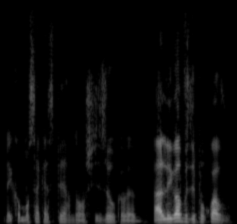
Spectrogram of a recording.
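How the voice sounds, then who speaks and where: A woman's voice: very deep voice, quick pace, no room sound, clean studio sound. A young woman in casual group banter over a cartoon tier list, slangy and argumentative, with plenty of swearing.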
